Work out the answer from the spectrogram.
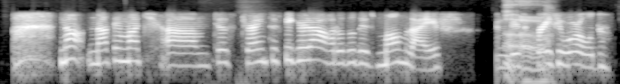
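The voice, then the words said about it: Speaks with an accent. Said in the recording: “sorry for my accent... Never, ever apologize for your accent. Ever. It's beautiful.”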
